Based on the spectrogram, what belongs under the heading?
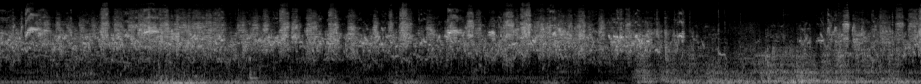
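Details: Budgie colony in an aviary, dense chirping and squawking from many birds, the chorus thinning and softening toward the end.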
